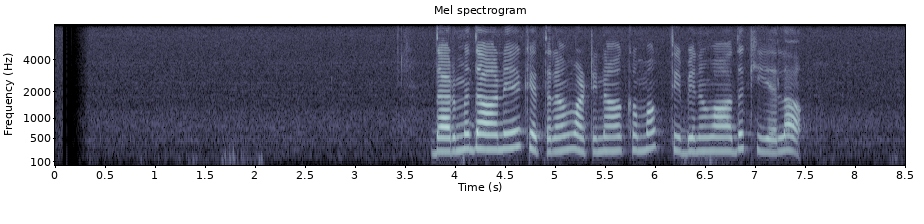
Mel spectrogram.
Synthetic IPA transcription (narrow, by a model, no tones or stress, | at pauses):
d̪arməd̪aːnəjəket̪əɾɐnʋaʈinaːkəmak̚t̪ibenəʋaːd̪əkijəla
